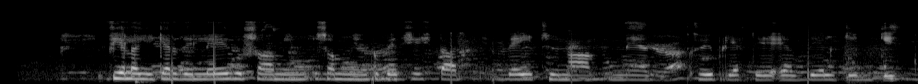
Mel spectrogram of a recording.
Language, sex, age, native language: Icelandic, male, 11, Icelandic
